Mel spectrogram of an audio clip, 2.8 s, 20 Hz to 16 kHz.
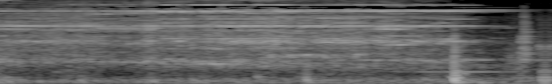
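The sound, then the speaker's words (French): Train of cattle wagons arriving and stopping at Pithiviers station in July 1942, a steady rolling rumble with high wheel squeal, then a sharp screech and a couple of clunks near the end. “Le train s'arrête, on ouvre les wagons et nous voyons que nous sommes à la gare de Pétivier.”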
